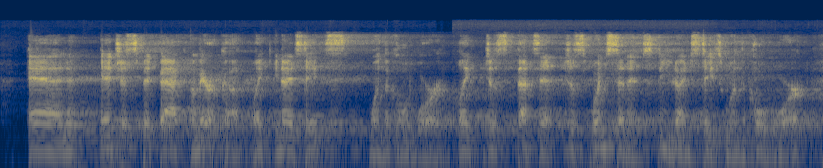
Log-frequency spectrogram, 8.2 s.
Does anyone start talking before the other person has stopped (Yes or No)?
No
